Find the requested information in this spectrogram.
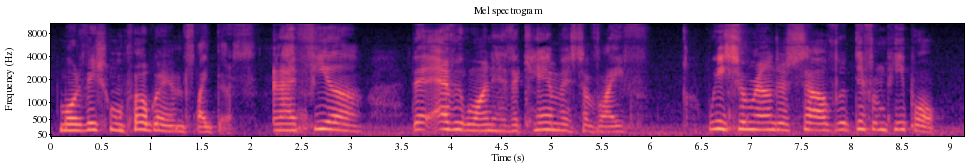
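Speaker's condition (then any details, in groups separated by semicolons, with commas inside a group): Cerebral palsy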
